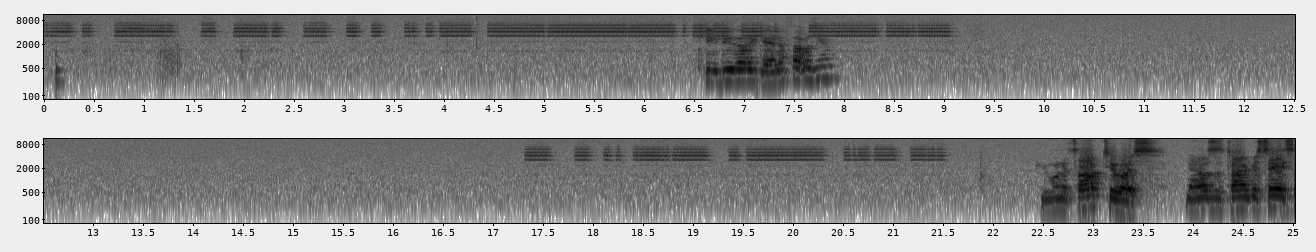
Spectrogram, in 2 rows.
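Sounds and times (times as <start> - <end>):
high electronic alarm beeps: 0.0 - 9.2, 17.3 - 21.6
steady hiss: 0.0 - 25.0.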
